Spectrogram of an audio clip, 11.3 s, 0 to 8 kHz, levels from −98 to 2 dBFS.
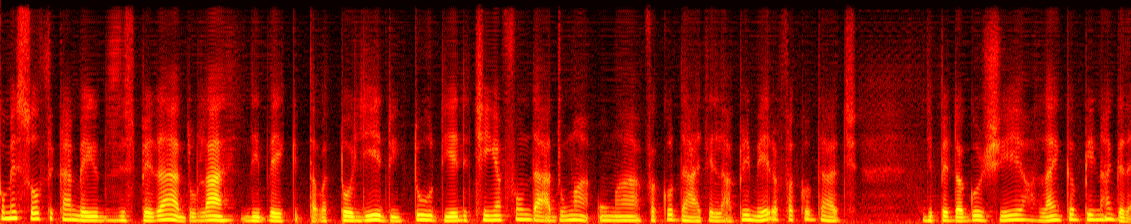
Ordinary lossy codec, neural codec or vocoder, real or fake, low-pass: none; codec, 16 kHz, 0.7 kbps, FocalCodec; fake; none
